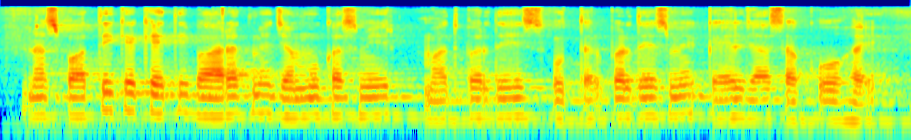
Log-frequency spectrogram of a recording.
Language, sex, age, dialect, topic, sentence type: Magahi, male, 25-30, Southern, agriculture, statement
